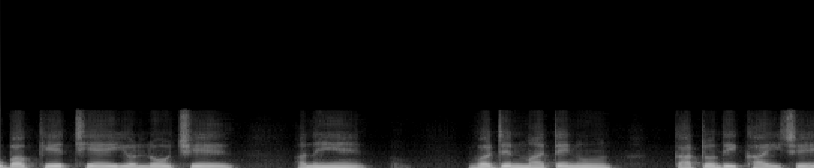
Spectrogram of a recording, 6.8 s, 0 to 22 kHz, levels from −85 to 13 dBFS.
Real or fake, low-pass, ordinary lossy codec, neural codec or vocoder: fake; none; none; codec, 16 kHz, 0.2 kbps, FocalCodec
